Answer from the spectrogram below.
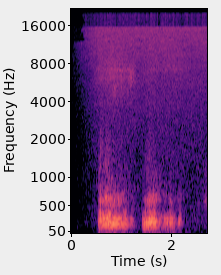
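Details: Dog snoring, with the sound boosted but not overdubbed: two short, low, rumbling snores on successive breaths in a quiet room.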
